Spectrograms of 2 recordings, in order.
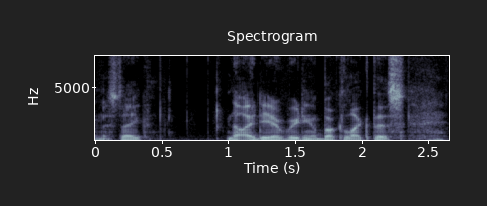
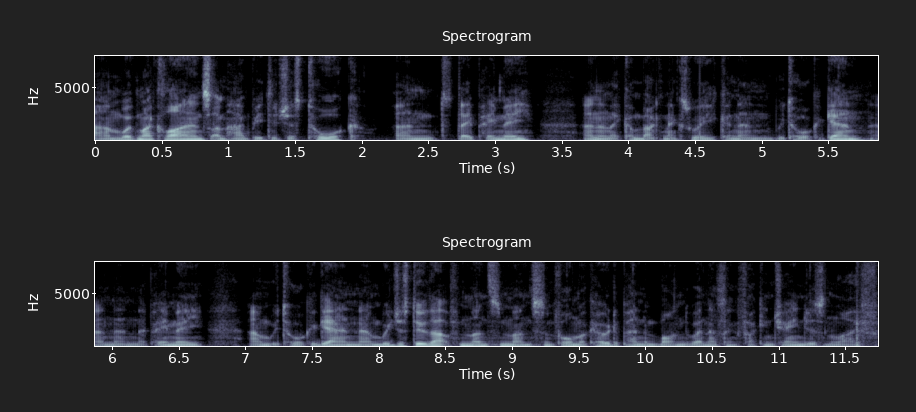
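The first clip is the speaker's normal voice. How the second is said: ordinary delivery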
